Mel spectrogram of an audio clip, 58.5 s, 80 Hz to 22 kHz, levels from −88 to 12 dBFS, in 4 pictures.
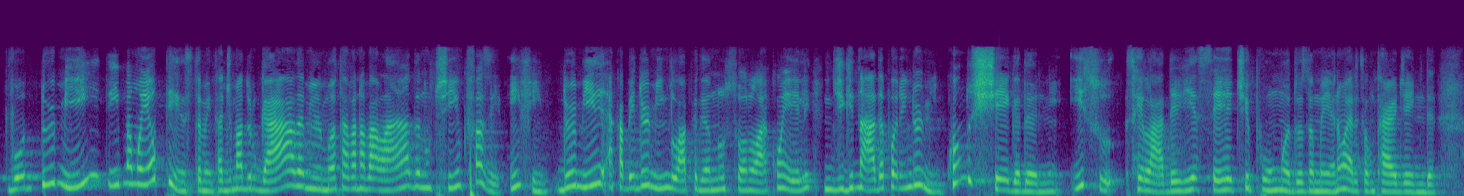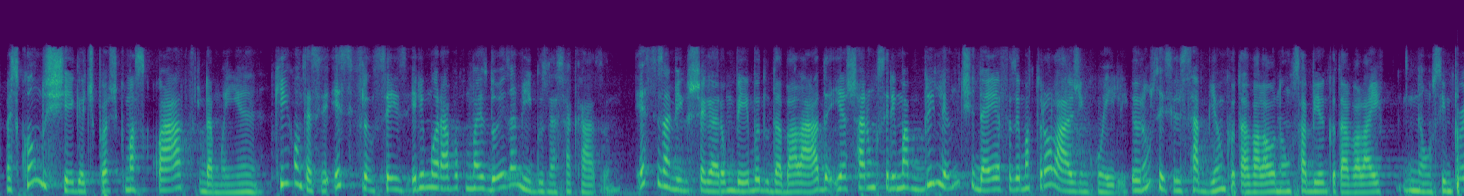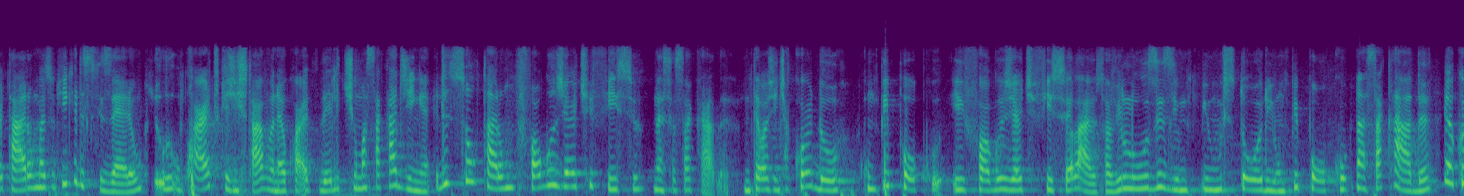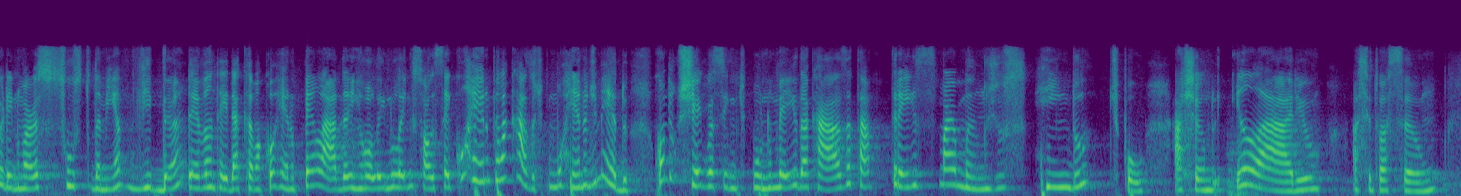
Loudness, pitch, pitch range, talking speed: -18 LUFS, 225 Hz, 195-265 Hz, 215 wpm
